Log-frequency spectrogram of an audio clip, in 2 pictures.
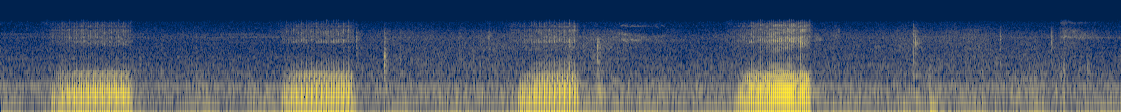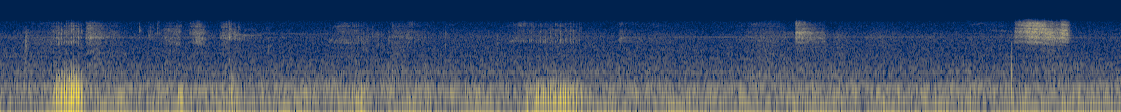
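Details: Lexi the dog snoring: rough, buzzing bursts, loud at first then softer and more widely spaced.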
